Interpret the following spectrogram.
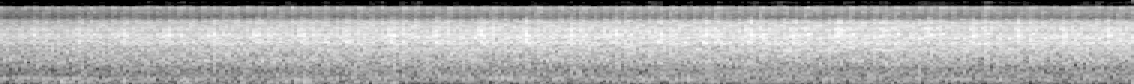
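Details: Maruti Ertiga diesel (Quadrajet) idling: even clatter with a steady beat and no loud, sharp knock standing out; the engine sounds normal.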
